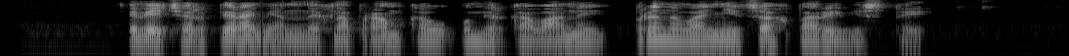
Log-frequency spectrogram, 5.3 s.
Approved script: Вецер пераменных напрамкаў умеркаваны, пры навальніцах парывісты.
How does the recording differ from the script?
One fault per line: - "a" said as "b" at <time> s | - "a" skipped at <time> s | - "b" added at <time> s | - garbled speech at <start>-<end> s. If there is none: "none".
none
